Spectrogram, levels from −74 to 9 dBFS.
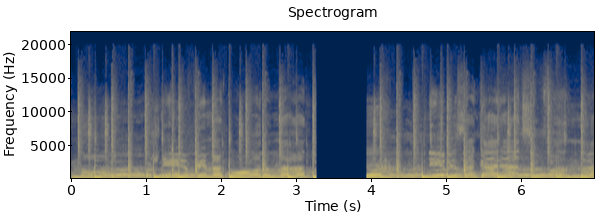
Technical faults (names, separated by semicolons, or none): audio dropout to silence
